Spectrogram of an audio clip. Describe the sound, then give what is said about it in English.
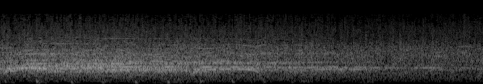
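An audience applauds in a dense, steady wash of clapping that stays loud and eases slightly toward the end. “So please, big round of applause for Adam.”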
